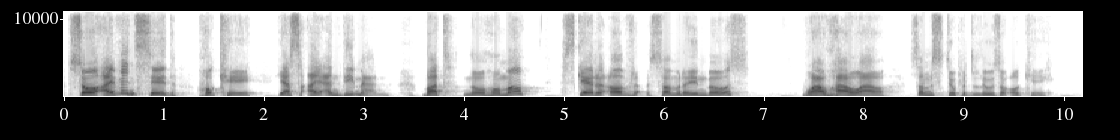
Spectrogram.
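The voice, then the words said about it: Put-on European accent. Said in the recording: “I like reading it in like a European accent.”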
